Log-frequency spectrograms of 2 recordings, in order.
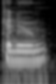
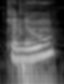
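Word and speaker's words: Khnum: I'm random I didn't really talk much about canum to be fair um I even though it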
